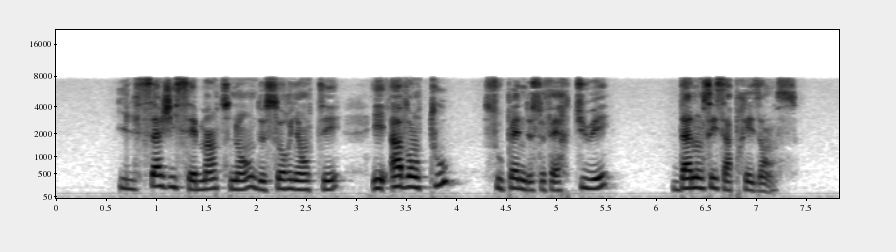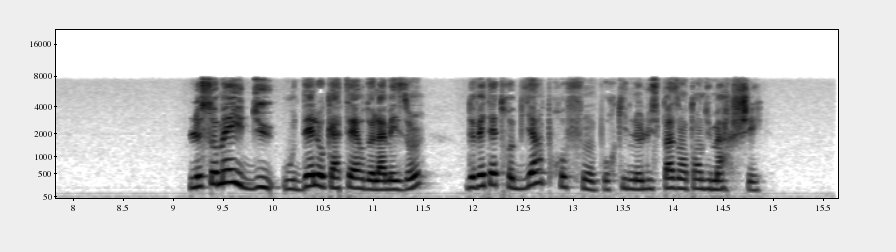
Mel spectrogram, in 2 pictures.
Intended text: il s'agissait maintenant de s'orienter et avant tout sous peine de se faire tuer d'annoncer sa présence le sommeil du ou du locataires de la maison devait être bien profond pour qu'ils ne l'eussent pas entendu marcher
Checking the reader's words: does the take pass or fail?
fail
